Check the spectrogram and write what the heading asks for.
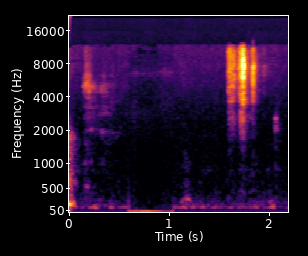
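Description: Near silence, broken about three-quarters of the way through by a quick cluster of faint, high-pitched clicks.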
